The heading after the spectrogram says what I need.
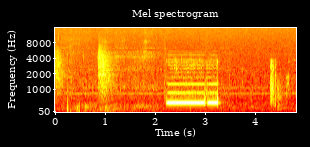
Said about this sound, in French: je vais t'appeler direct avec mon téléphone. Et comme ça, on va discuter ensemble.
